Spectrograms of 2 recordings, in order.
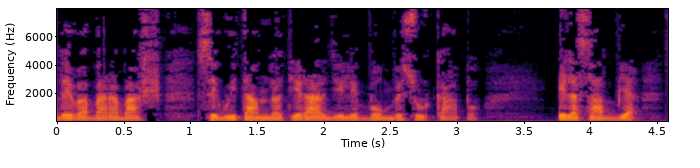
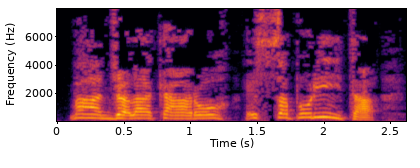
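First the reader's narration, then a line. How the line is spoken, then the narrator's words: Excited breathless shouting. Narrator (Italian): gridava Barabash, sempre più eccitato, senza prender respiro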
